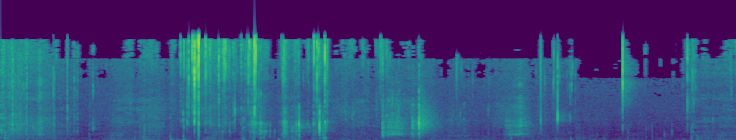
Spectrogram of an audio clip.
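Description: Close-miked eating sounds: chewing a burger, mixed with scattered clicks and crinkles from the paper wrapper and the plastic sauce bottle being handled as barbecue sauce is poured onto the burger.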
